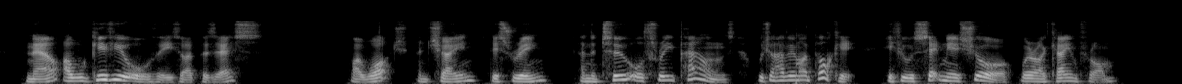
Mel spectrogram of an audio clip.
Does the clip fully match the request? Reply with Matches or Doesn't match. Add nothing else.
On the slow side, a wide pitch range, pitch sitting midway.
Doesn't match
